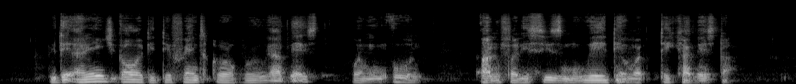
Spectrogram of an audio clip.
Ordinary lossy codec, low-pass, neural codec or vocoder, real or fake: none; none; codec, 24 kHz, 1 kbps, SNAC; fake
